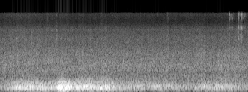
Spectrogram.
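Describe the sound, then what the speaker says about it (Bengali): Monsoon rain pouring steadily, heard from a first-floor balcony, with a deep rumble of thunder swelling early on and fading under the constant wash of falling water. "দেখো বৃষ্টি পড়ছে"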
